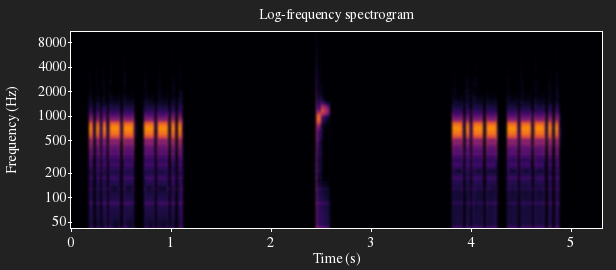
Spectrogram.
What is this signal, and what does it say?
Morse code, heard as a keyed tone, about 36 wpm, 700 Hz. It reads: 3Z Y8
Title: Single-Letter Single-Number 35wpm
